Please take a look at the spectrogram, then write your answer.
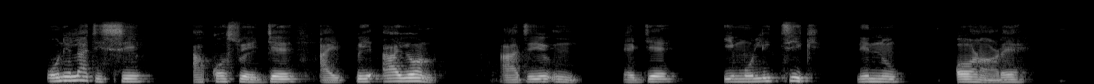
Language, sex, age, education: Yoruba, male, 30-45, tertiary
